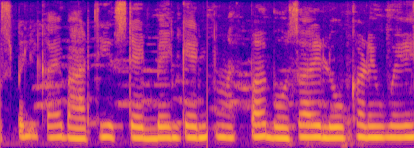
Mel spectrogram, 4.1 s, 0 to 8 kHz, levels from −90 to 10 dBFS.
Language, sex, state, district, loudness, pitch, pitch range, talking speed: Hindi, female, Bihar, Darbhanga, -12 LUFS, 225 Hz, 220-230 Hz, 215 wpm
